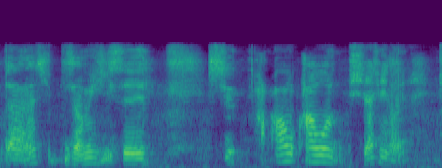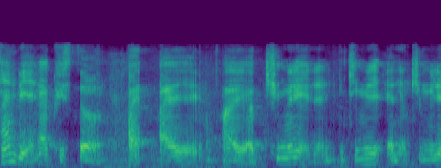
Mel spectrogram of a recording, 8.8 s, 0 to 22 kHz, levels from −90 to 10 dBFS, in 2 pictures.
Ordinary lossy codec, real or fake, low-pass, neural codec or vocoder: none; fake; 7.2 kHz; codec, 44.1 kHz, 3.4 kbps, Pupu-Codec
